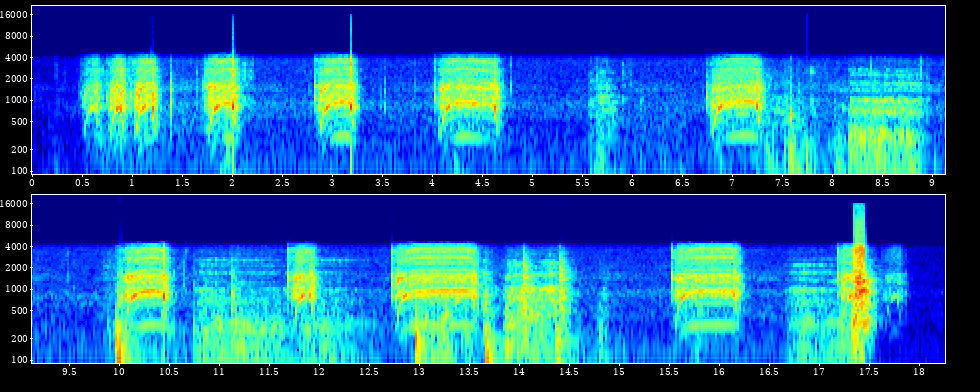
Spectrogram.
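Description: A Great Dane gives a string of deep, harmonic barks and yowls, frightened by a power drill.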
